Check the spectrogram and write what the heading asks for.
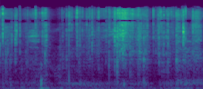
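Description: A Topps baseball card pack's wrapper being torn open at its crimped end and crinkling, with a louder burst of tearing and crinkling about a second in.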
